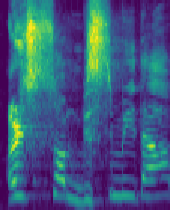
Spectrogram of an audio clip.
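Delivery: high, eager shout of agreement; crowd cheer. Retold or imitated. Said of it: "막 그런 겁니다".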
